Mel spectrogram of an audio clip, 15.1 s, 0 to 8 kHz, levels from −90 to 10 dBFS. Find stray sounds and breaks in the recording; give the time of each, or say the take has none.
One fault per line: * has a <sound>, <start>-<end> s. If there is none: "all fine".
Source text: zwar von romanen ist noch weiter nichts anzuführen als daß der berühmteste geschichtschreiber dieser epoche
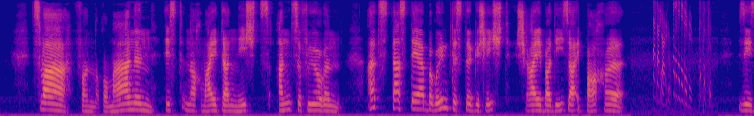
* has a chirp, 13.1-14.3 s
